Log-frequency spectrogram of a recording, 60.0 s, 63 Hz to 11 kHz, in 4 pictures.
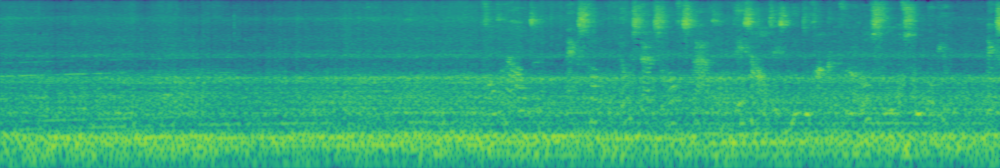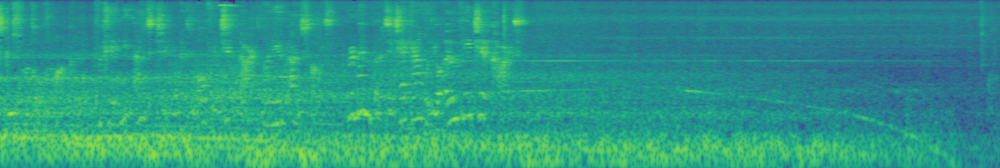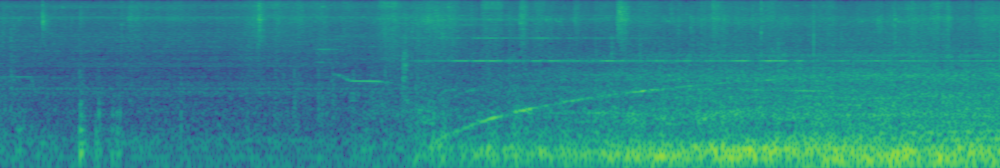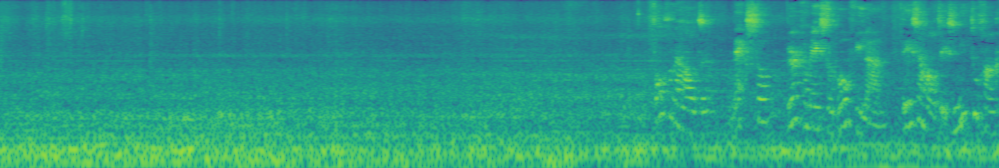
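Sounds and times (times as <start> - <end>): tram traction drive whine: 0.0 - 59.9
wheels rumbling on rails: 0.0 - 59.9
click: 29.7 - 30.8.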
